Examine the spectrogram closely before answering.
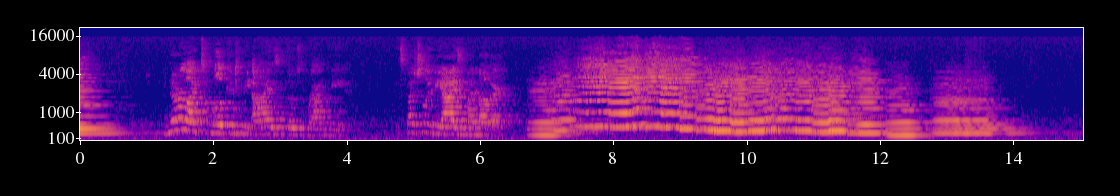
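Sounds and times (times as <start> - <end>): solo violin bowed notes: 0.0 - 0.8, 6.7 - 14.4.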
